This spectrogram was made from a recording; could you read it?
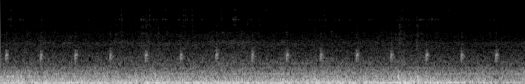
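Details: A truck's steering makes sharp, regular ticking under the steering wheel, about three a second, over a deep engine rumble. It comes from a lack of grease in the steering column, not a steering fault.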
